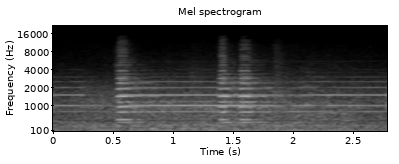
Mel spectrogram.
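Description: A taxi horn hoots on a city road as the driver tries to attract passengers: a few short, loud toots, the later ones close together, over a steady hum of traffic.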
